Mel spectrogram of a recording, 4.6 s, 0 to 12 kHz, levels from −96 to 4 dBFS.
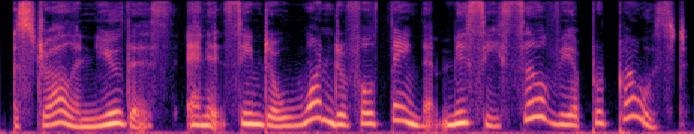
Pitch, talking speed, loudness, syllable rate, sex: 265 Hz, 170 wpm, -17 LUFS, 5.1 syllables/s, female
